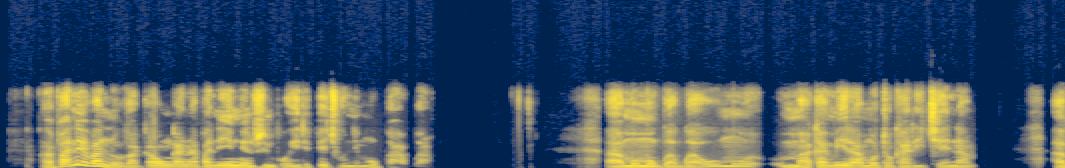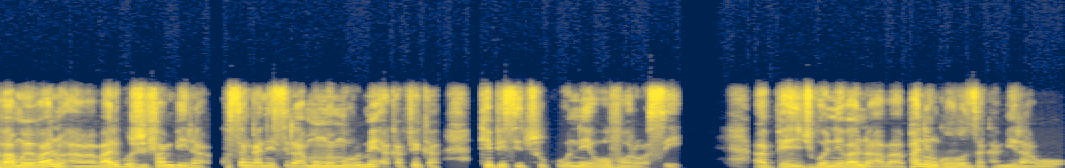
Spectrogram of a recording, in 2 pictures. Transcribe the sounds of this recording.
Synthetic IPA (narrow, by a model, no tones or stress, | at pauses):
ɦapane̞ʋan̤uʋakauŋɡanapane̞imwe̞nʐimbo̞iɾipe̞d͡ʒɡone̞muɡʱwa̰ːɡʱwa | amumuɡʱwaɡʱwaumumakamiɾamo̞to̞kaɾit͡ʃe̞ːna | ʋamwe̞ʋan̤uʔa̰ʋaʋaɾik̬uʐifambiɾakusaŋɡanisiɾamumwe̞muɾume̞ʔakap͡fe̞kake̞p̬isit͡ʂukune̞ɦo̞vo̞ɾo̰ːsḭ | ɦabʱe̞d͡ʒɡo̞ne̞ʋan̤ua̰ʋapane̞ŋɡo̞ɾo̞d͡zakamiɾaːwo̞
